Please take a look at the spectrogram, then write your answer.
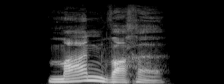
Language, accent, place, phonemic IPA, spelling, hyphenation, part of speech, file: German, Germany, Berlin, /ˈmaːnˌvaχə/, Mahnwache, Mahn‧wa‧che, noun, De-Mahnwache.ogg
- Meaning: candlelight vigil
